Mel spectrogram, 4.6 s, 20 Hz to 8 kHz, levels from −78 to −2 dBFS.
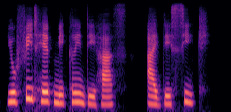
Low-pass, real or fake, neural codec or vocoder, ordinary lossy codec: none; fake; codec, 16 kHz, 0.2 kbps, FocalCodec; none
